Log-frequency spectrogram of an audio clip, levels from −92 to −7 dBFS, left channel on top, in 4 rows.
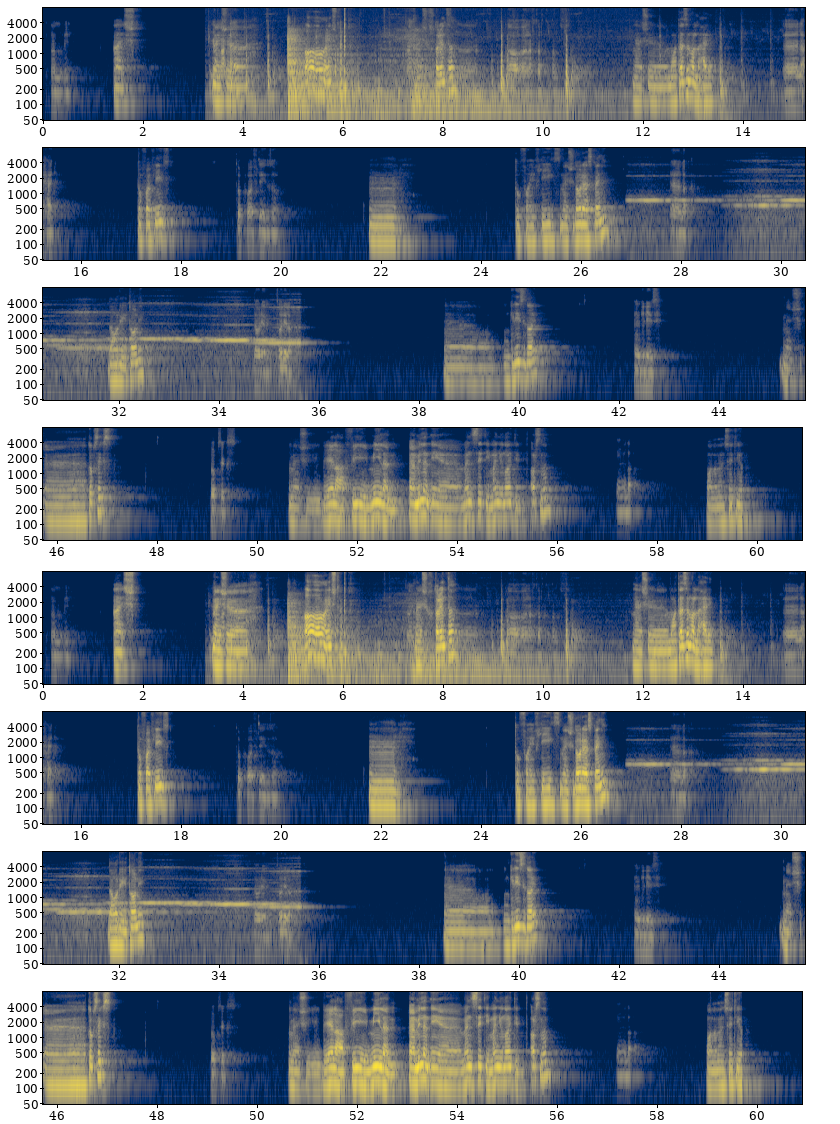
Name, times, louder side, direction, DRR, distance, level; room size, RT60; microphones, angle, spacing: voice 1, 0.2-0.5 3.3-3.9 7.2-8.7 9.3-10.3 14.8-15.5 19.1-20.0 27.8-28.1 34.7-35.5 42.3-42.8 49.1-49.6 57.2-57.5, left 2 dB, 30° left, 0.7 m, -40 dB
voice 2, 1.4-1.9 3.4-4.1 5.2-6.0 7.4-8.3 11.8-13.4 17.1-17.7 21.8-22.4 24.7-26.6 31.8-32.5 38.5-40.4 45.2-47.1 50.6-55.9 59.0-59.7, right 6 dB, 55° right, 0.4 m, -24 dB
sound 1, 3.3-12.0 12.3-12.4 12.7-14.1 14.5-14.6, left 2 dB, 85° left, 1.0 m, -34 dB
sound 2, 26.9-35.7, right 2 dB, 5° right, 0.6 m, -34 dB
22.5 x 17.0 x 2.3 m
head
